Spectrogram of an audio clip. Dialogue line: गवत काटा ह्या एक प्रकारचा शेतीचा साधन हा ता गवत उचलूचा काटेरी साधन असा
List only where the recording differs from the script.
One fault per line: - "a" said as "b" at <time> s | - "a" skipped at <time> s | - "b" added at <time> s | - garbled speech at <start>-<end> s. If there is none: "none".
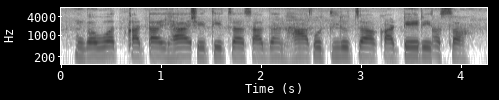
- "एक प्रकारचा" skipped at 1.2 s
- "ता गवत" skipped at 2.5 s
- "साधन" skipped at 3.7 s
